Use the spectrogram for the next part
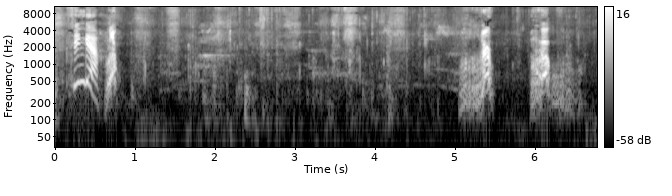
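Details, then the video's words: Eight-week-old puppies of the dog Singer: an arching, pitch-bending yelp opens, then two shorter yelps follow near the end, mixed with voices and background shuffling. "chiots de Singer 8 semaines"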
